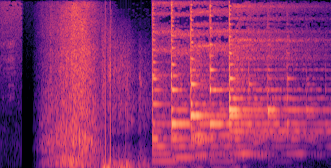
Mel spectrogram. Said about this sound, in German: huch, hier klingelt's gerade. Ah, ah, fucker. Geh schnell.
